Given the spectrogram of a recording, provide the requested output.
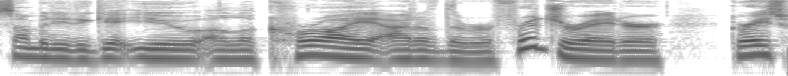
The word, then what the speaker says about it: LaCroix: By spelling, and it's spelled capital L-A, capital C-R-O-I-X. So, I don't know how you say this, but my daughter Grace loved to pronounce it Lachronix. And in our family, when I read C-R-O-I-X, and it's prefaced by La, I would pronounce it LaCroix. So I do believe that is the correct pronunciation, and I've heard it pronounced by many, many other people that way.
